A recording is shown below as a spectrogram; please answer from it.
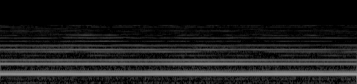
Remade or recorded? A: recorded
